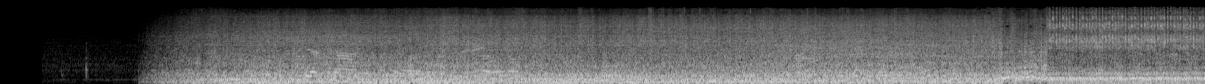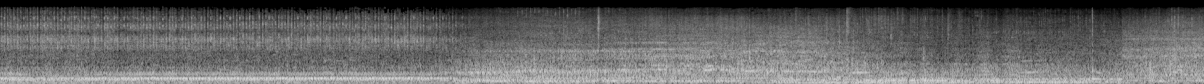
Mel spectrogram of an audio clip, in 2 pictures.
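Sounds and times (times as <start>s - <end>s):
rally car engines running: 1.4s - 24.0s
car idling drone: 9.2s - 22.5s.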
